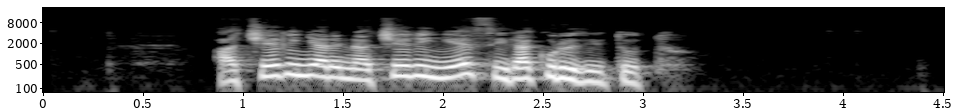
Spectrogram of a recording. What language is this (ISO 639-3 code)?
eus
